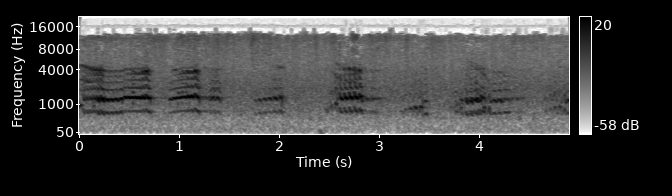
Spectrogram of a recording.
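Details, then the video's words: Mating-season frog chorus of rich, nasal croaks: two drawn-out buzzing notes at the start, then softer and rougher replies from other frogs close behind. "개구리 짝짓기"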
